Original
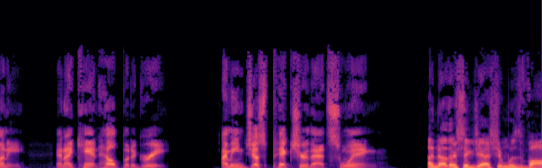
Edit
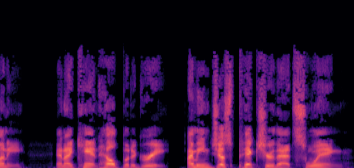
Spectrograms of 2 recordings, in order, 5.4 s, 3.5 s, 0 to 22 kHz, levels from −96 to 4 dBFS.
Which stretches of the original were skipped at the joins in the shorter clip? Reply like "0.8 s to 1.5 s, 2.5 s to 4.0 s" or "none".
1.8 s to 2.1 s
